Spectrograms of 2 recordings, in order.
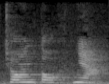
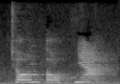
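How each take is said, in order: Both takes have the same delivery.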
